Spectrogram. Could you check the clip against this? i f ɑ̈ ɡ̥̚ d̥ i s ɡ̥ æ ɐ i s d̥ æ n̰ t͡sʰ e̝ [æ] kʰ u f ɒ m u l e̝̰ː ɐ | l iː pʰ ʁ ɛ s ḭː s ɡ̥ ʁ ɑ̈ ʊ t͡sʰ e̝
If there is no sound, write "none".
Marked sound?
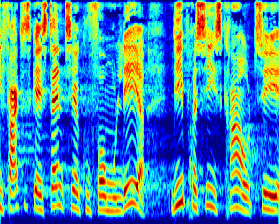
æ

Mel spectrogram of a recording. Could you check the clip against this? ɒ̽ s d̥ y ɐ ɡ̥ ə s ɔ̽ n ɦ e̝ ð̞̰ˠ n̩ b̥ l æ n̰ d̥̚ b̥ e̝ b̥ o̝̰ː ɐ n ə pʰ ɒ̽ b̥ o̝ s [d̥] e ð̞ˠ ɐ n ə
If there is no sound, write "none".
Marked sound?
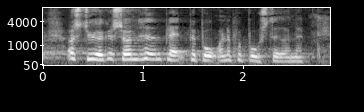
d̥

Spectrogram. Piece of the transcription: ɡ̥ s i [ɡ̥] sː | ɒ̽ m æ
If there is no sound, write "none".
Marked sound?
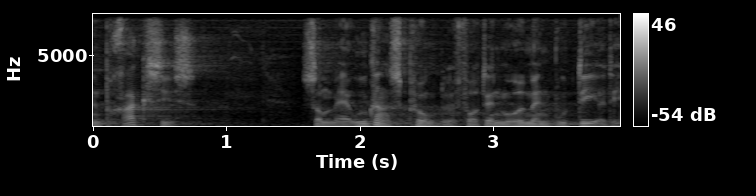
none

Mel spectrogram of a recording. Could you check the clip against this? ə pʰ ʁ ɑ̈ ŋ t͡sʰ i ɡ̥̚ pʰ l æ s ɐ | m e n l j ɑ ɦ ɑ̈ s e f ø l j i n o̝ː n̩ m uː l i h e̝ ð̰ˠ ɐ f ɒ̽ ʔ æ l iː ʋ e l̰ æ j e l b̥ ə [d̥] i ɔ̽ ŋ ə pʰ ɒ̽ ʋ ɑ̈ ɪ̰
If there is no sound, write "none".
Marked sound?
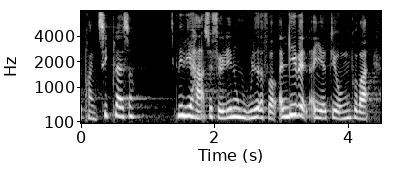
d̥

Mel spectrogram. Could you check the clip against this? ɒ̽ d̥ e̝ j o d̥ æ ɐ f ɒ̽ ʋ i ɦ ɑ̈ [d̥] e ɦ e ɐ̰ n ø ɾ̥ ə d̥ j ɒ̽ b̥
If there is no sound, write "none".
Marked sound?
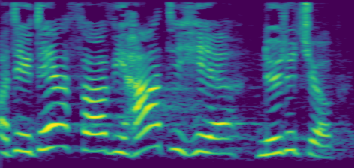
d̥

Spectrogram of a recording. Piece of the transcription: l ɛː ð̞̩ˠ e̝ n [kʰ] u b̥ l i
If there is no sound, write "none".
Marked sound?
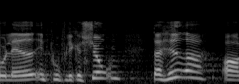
pʰ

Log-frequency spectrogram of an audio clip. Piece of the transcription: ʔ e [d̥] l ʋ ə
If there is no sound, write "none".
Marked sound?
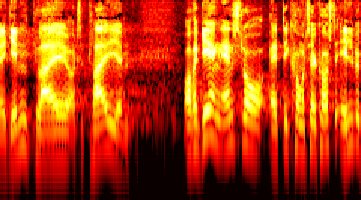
none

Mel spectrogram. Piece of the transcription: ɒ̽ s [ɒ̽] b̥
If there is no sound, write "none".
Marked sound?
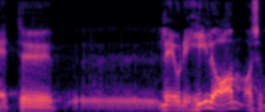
ɒ̽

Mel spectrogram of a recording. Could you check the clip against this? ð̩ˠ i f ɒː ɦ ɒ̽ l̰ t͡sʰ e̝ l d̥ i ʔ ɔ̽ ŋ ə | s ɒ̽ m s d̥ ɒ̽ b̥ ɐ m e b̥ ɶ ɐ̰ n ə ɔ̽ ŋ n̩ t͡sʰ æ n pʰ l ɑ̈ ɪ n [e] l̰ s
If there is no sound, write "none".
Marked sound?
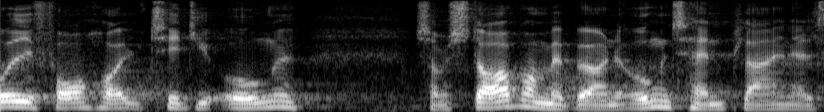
æ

